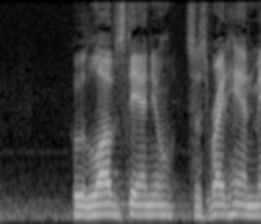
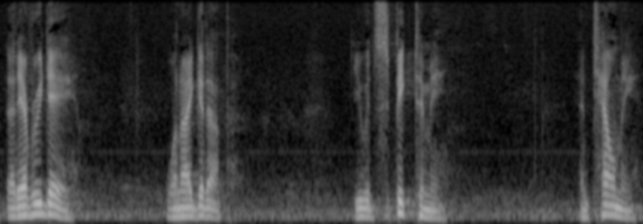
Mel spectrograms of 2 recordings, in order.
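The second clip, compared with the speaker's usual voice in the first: led prayer; 3 semitones lower, 4 dB quieter than usual. Acted. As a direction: pray it softly for them to repeat. Leads a prayer.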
